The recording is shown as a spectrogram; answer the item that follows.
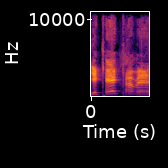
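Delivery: very high, shrill, shouted yell. Retelling a TV episode, shouting at kids: imitating Gilbert Gottfried shouting. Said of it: "Like, shouting at kids".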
